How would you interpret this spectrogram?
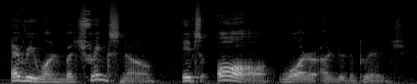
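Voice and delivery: loud, slow, measured declamation; poetry reading. Acted. Poet reading his poem to viewers, slow declamation. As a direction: read it as a slow spoken-word piece. Reads poem Water Under the Bridge.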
